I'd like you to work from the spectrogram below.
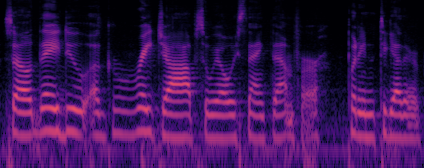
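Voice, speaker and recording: Speaking into a gooseneck microphone at the podium of a council chamber, a middle-aged parks staffer delivers a cheerful, talkative update to a public board meeting, with frequent fillers. Her fairly low voice barely moves in pitch, her pace is moderate, and there's slight hiss or hum.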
